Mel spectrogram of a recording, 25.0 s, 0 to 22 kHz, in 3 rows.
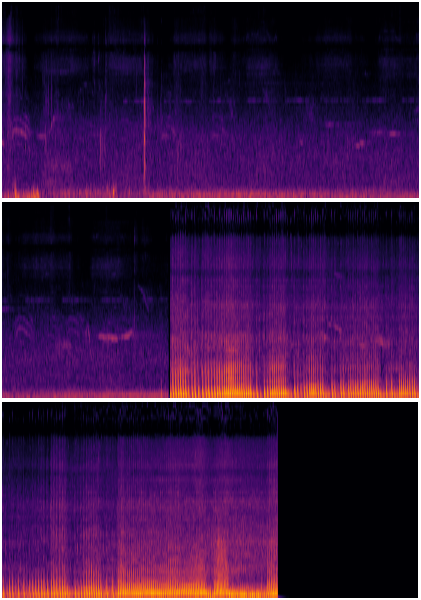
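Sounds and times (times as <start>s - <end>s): motocross bike engine revving: 11.7s - 22.2s.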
